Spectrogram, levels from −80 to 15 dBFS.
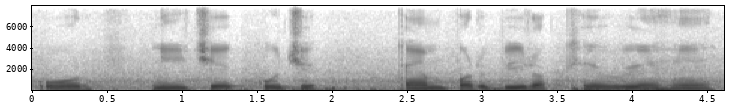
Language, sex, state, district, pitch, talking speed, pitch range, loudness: Hindi, male, Uttar Pradesh, Shamli, 130 Hz, 105 wpm, 125-140 Hz, -12 LUFS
